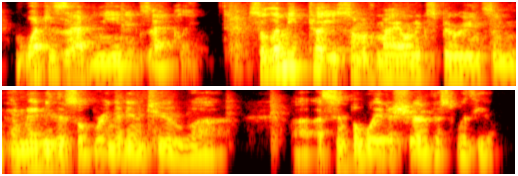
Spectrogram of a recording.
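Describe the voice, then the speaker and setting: Speaking at a moderate pace, a man with an ordinary speaking voice and medium pitch uses lively intonation. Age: 60s. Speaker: business executive. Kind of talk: livestream talk. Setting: at home. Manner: conversational.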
